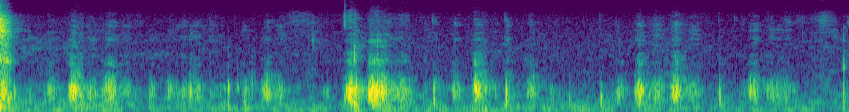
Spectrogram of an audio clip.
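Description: A ballpoint pen writing on ruled notebook paper: faint, irregular scratching of the pen strokes as words are handwritten.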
